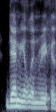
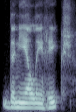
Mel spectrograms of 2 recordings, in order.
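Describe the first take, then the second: First: The name is pronounced with English sounds. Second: The name is pronounced with Portuguese sounds. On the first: "is fine" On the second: "if you're going to try and say it in Portuguese"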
